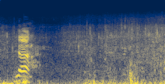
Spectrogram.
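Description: A fishing reel clicks as its line is wound in.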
